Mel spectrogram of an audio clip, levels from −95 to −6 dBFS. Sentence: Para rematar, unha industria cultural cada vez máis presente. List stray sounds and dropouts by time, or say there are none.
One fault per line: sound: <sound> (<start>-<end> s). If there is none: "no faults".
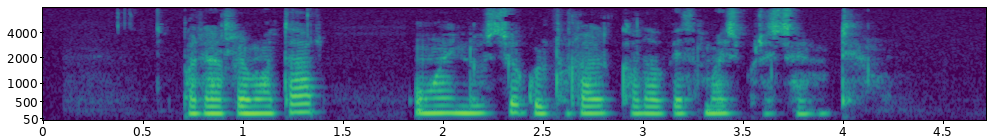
no faults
